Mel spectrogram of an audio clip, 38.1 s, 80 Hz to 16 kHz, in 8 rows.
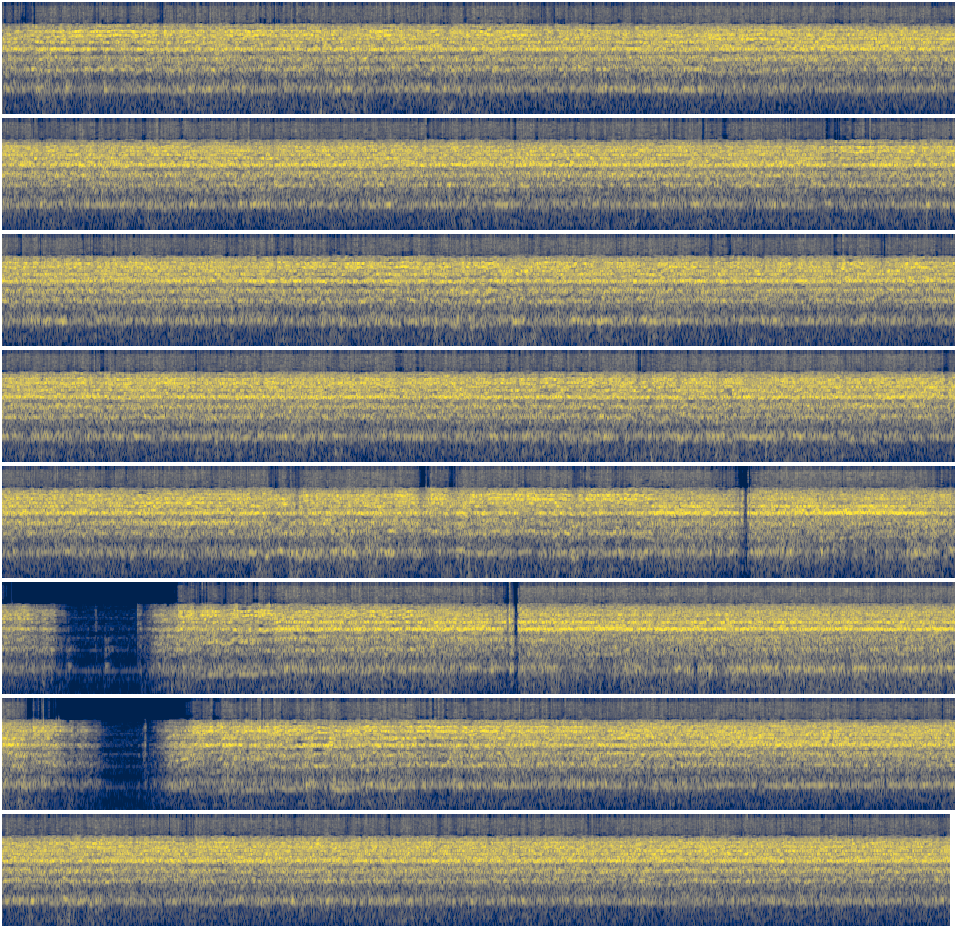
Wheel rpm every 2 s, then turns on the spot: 230, 230, 230, 230, 230, 230, 230, 230, 230, 230, 240, 120, 110, 150, 120, 210, 230, 230, 230.
none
